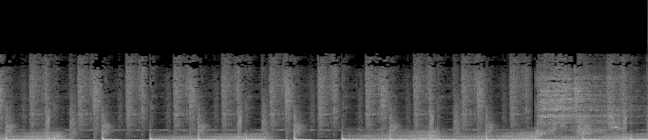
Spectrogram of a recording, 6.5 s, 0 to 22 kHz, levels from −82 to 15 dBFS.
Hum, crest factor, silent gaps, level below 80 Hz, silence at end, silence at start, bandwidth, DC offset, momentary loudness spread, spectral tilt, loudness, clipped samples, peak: none; 12 dB; none; -18 dBFS; 0 s; 0 s; 14 kHz; under 0.1%; 3 LU; -4.5 dB/octave; -17 LUFS; under 0.1%; -2 dBFS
